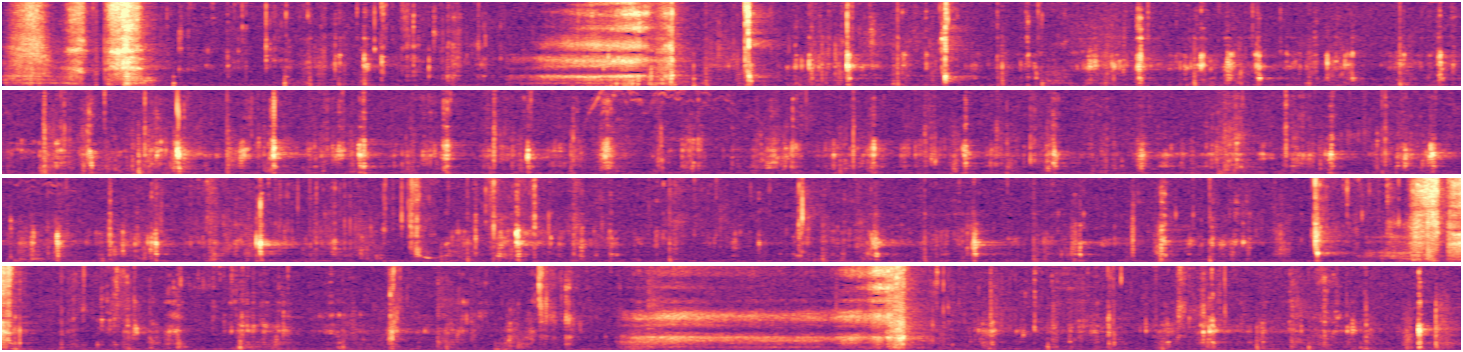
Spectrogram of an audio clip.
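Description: Close-miked chewing of steamed whole sea snail (whelk) meat: a dense run of small wet clicks and mouth sounds. A few louder, longer bursts come about three seconds in and again near the end.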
